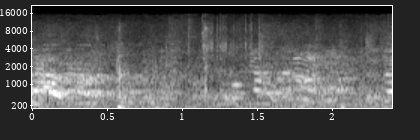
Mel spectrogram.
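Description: Faint voices calling out across an open football pitch.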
